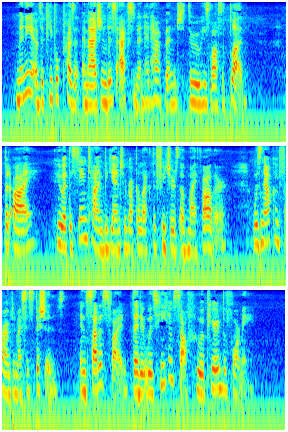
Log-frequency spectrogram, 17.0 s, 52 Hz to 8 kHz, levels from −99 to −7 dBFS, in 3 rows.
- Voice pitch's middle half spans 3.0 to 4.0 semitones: Yes, average, 3.3 semitones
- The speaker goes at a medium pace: Yes, average, 165 wpm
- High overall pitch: Yes, high, 210 Hz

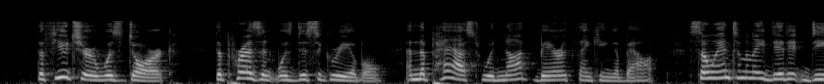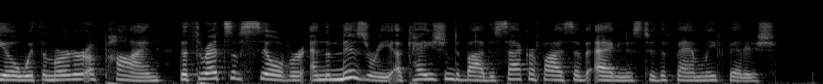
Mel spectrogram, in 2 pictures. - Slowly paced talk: No, average, 155 wpm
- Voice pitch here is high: Yes, high, 210 Hz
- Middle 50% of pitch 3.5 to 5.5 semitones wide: Yes, average, 3.9 semitones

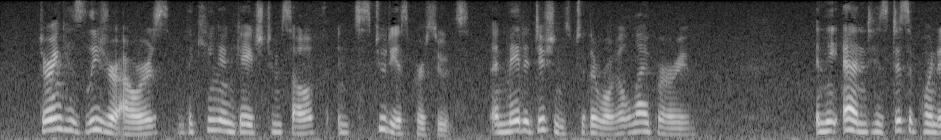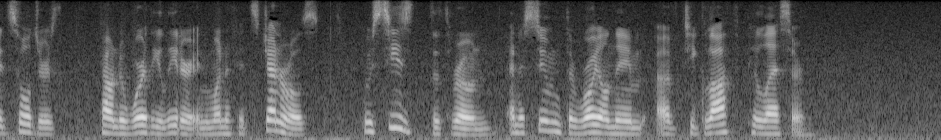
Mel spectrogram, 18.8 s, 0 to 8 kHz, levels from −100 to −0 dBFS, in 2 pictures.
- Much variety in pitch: No, average, 5.0 semitones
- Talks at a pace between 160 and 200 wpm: No, average, 145 wpm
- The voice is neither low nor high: Yes, medium, 165 Hz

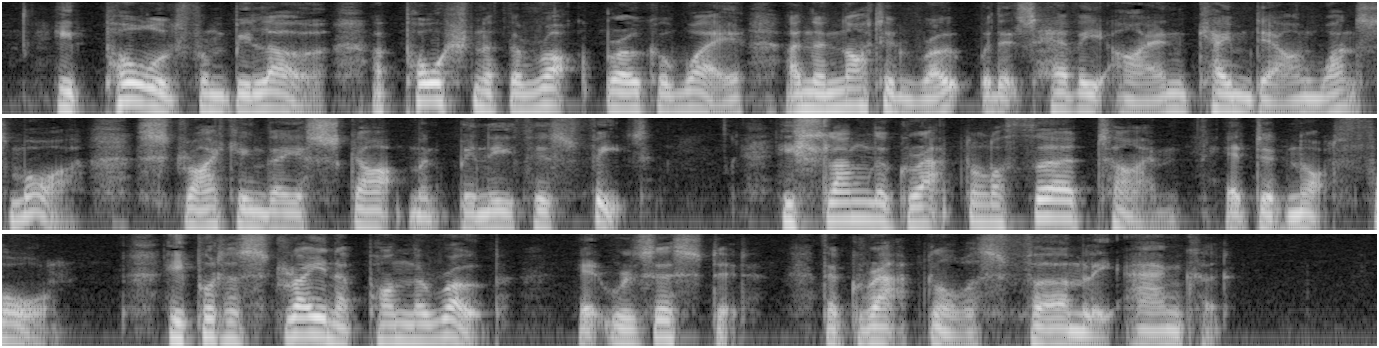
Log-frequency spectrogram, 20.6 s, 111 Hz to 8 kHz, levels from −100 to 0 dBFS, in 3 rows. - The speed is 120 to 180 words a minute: Yes, average, 155 wpm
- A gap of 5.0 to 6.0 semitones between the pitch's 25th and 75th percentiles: Yes, wide, 5.5 semitones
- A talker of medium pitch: No, low, 125 Hz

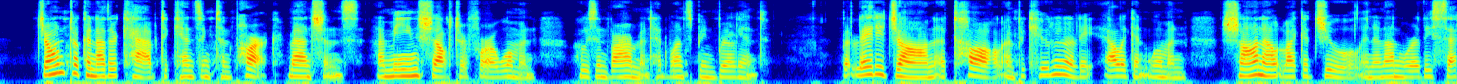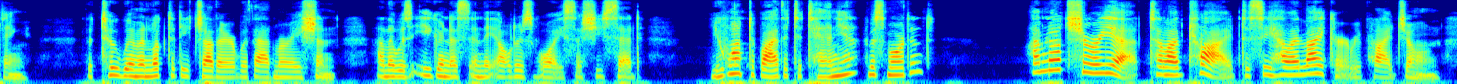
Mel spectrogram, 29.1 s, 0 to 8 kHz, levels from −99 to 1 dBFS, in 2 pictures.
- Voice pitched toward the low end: No, medium, 185 Hz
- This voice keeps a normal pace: Yes, average, 165 wpm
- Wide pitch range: No, average, 4.2 semitones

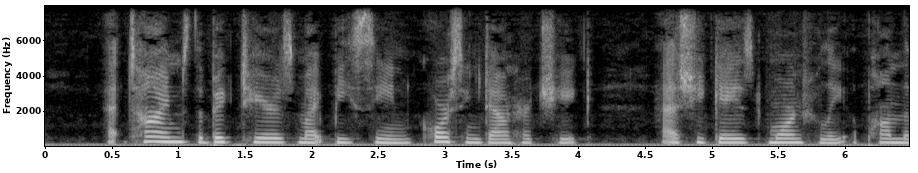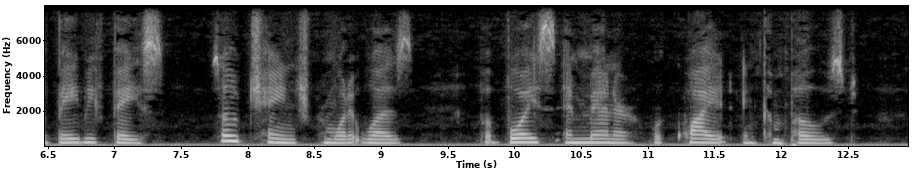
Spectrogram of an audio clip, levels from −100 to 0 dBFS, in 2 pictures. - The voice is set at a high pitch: Yes, high, 215 Hz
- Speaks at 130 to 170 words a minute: Yes, average, 155 wpm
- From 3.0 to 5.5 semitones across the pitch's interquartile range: No, narrow, 2.4 semitones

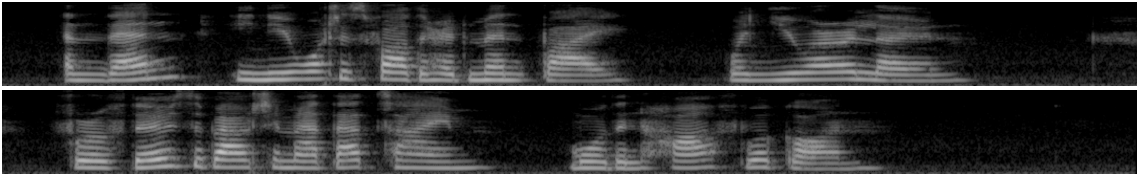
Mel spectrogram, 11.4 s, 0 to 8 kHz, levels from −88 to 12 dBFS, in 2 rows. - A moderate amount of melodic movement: No, narrow, 2.3 semitones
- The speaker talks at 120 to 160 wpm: Yes, average, 145 wpm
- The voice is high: Yes, high, 235 Hz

